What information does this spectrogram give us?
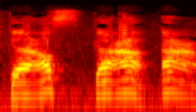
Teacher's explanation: العين من فين؟ من وسط الحلق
